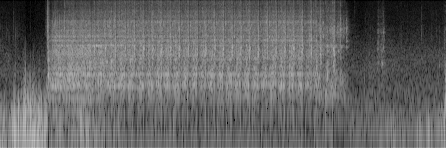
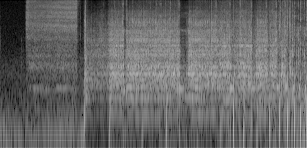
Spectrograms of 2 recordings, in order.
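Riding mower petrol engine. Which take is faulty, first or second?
second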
